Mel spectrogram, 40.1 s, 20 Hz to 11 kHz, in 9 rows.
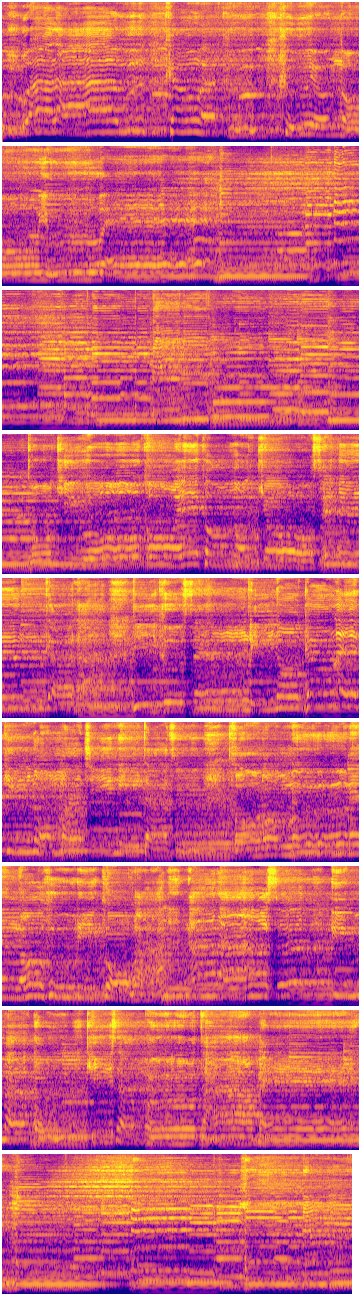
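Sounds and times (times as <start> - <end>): acoustic guitar: 0.0 - 40.0
electric bass line: 0.0 - 40.0
saxophone melody: 5.2 - 40.0.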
